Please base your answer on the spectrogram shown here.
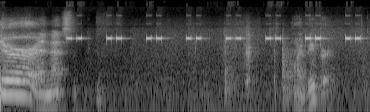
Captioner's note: beeper beeps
